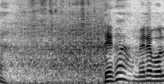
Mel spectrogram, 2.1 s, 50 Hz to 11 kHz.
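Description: Traffic and road noise from a Yamaha R15 V3 motorcycle moving slowly among cars and a bus, as picked up by a helmet mic. A man's voice comes in after about a second and a half.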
